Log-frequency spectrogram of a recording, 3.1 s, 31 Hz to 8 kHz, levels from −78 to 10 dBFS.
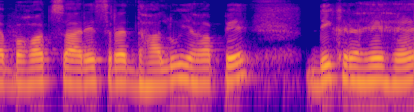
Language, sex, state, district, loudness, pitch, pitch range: Hindi, male, Jharkhand, Deoghar, -16 LUFS, 135 Hz, 130-150 Hz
